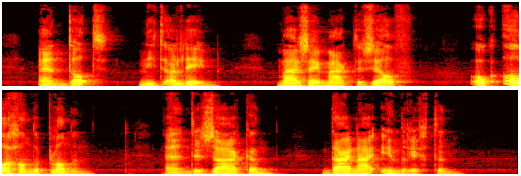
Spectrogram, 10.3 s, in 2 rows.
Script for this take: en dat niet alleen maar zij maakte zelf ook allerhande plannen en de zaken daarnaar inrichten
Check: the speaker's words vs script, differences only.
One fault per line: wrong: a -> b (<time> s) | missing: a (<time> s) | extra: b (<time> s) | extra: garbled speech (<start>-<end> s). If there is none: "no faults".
no faults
